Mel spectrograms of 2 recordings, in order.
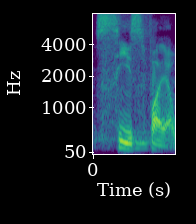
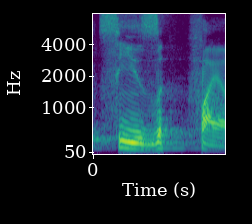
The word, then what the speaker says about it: ceasefire: of the vocal cords so you say cease fire what we should avoid is saying seize fire seize fire is inaccurate so over to our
